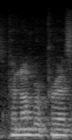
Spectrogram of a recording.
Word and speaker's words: Penumbra Press: Penumbra Press is correct, by the way. That is the pronunciation.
